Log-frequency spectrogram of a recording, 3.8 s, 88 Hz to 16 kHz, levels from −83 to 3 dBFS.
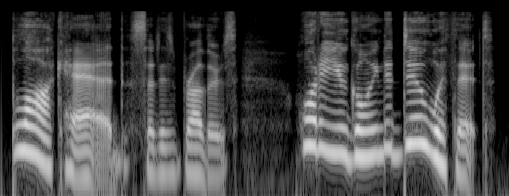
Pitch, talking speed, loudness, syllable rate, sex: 230 Hz, 190 wpm, -18 LUFS, 4.8 syllables/s, female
